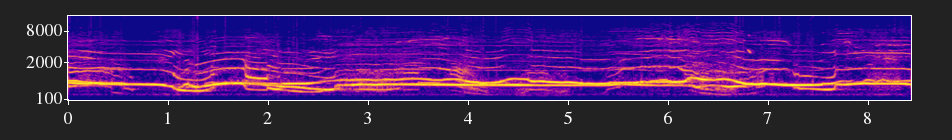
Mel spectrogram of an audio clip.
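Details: Several wolves howl together to communicate and bond with the pack: long, smooth, mid-pitched tones overlap, bending up and down and sliding against each other in a steady, unbroken chorus.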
